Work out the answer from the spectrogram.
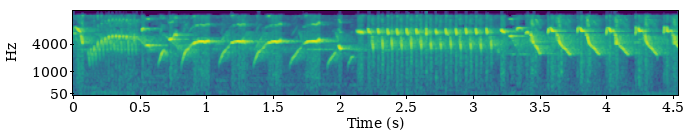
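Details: A canary sings a varied phrase: sweeping downward whistles, then a fast buzzy trill of tightly packed high notes, followed by quick descending repeated notes, all bright and high-pitched with a quiet background.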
